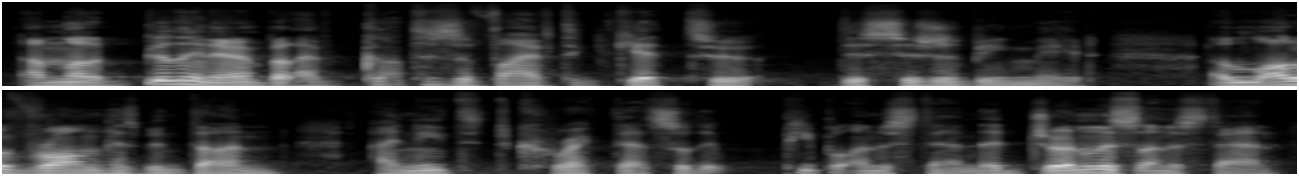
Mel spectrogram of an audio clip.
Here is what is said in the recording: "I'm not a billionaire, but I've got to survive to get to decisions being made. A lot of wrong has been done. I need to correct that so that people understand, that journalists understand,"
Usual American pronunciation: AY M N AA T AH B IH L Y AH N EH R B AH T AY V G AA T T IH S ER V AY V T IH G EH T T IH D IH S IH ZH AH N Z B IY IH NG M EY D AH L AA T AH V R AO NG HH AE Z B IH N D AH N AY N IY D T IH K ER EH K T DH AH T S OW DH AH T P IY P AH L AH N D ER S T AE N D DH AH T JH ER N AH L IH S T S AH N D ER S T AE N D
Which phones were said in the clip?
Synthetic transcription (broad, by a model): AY M N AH T AH B IH L Y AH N EH R B AH T AY V G AA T T IH S ER V AY V T IH G EH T T IH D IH S IH ZH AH N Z B IY IH NG M EY D AH L AA T AH V R AO NG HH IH Z B IH N D AH N AY N IY D T IH K ER EH K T DH AH T S OW DH AH T P IY P L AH N D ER S T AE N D DH AH T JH ER N L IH S T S AH N D ER S T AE N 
